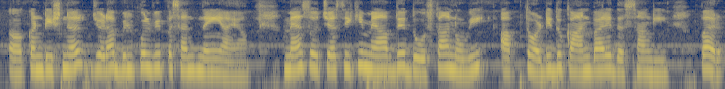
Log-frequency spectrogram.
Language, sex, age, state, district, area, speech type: Punjabi, female, 18-30, Punjab, Mansa, urban, spontaneous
